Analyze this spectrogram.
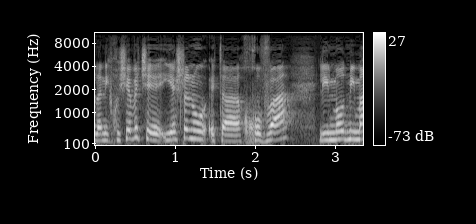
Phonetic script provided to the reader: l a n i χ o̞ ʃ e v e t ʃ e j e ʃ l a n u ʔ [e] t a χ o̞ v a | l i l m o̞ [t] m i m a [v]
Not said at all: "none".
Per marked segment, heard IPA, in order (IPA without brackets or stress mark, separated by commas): e, d, none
